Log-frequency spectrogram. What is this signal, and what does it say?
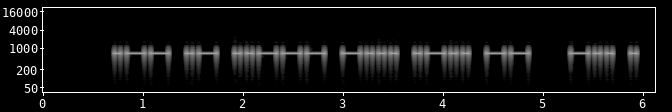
Morse code, heard as a keyed tone, about 21 wpm, 700 Hz. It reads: WA2BLM DE
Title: USA Callsign DE Callsign 20wpm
